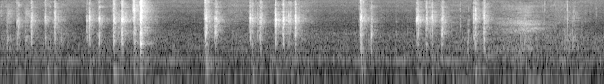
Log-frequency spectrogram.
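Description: Faint typing on a computer keyboard: a run of short, irregular keystrokes.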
